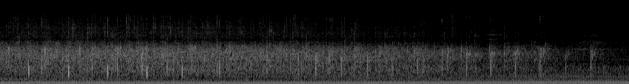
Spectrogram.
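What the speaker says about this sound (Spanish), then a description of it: "un fuerte aplauso, por favor" Audience applause at a corporate social responsibility award ceremony, steady scattered clapping at moderate distance over a constant low hum from the hall's sound system.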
